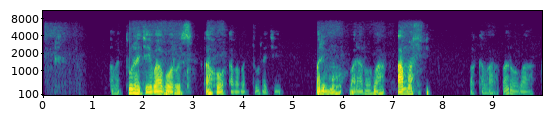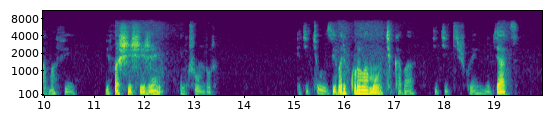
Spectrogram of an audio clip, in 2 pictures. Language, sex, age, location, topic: Kinyarwanda, female, 36-49, Nyagatare, agriculture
